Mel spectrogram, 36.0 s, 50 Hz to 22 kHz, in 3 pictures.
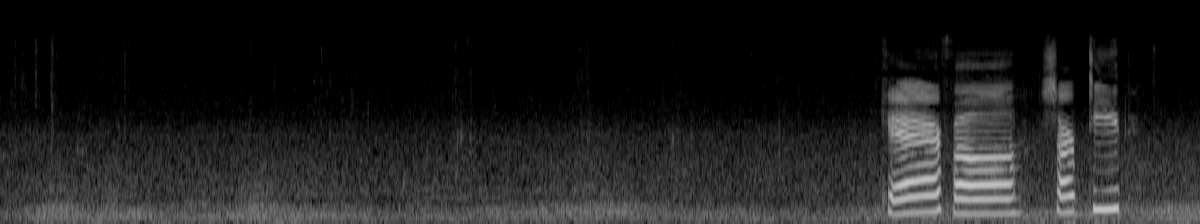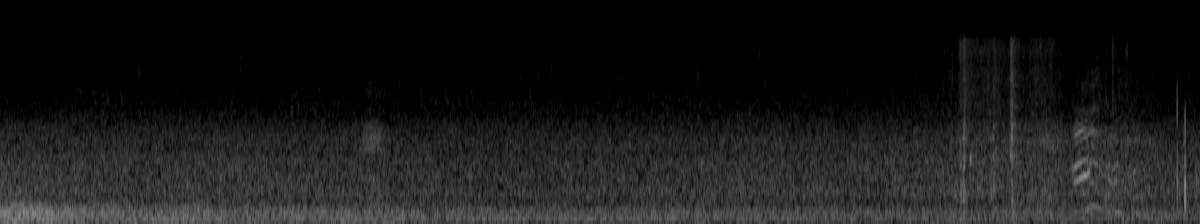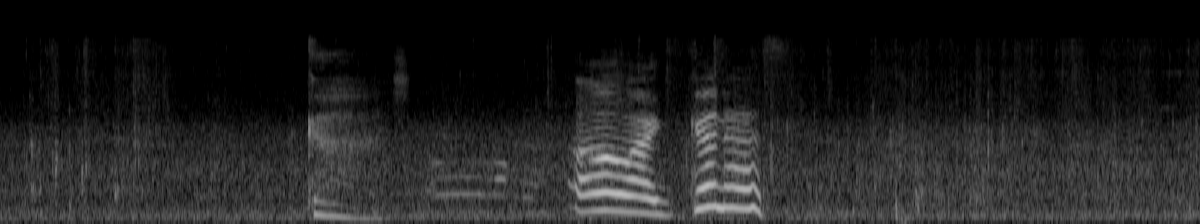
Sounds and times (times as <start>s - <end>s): Stream: 0.0s - 36.0s.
